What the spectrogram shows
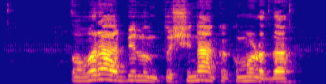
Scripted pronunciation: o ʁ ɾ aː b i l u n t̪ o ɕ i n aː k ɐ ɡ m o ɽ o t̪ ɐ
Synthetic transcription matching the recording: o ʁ ɾ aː b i l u n t̪ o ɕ i n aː k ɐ k m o ɽ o d̪ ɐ

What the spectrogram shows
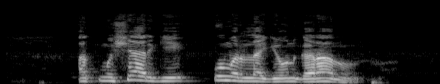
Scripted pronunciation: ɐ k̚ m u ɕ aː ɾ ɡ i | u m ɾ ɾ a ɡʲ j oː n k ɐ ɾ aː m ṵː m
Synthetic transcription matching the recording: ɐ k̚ m u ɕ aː ɾ ɡ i | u m ɾ l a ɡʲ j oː n ɡ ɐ ɾ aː n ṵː n

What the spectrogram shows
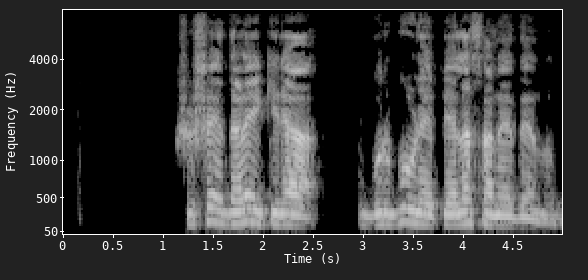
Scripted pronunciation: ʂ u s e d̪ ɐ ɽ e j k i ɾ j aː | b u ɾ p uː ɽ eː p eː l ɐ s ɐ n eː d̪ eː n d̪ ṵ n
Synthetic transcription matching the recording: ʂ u ʂ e d̪ ɐ ɽ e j k i ɾ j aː | b u ɾ b uː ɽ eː p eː l ɐ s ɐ n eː d̪ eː n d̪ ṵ n

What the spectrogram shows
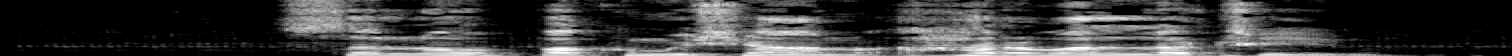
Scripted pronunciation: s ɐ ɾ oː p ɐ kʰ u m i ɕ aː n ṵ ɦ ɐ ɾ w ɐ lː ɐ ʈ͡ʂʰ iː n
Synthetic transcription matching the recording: s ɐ l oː p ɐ kʰ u m i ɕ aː n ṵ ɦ ɐ ɾ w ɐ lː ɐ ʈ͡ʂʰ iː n

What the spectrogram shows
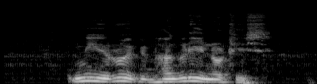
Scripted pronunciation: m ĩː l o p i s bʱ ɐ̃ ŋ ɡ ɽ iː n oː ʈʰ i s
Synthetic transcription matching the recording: m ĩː ɾ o p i bʱ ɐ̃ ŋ ɡ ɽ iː n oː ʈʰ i s

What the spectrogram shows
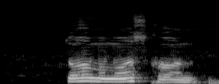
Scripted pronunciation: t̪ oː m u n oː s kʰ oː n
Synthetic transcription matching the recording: t̪ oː m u m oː s kʰ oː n

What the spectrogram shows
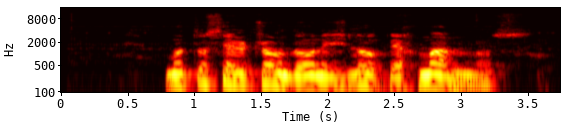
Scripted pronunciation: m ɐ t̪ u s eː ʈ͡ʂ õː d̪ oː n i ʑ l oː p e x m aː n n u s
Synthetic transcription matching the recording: m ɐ t̪ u s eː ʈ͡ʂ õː d̪ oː n i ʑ l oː p e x m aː n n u s

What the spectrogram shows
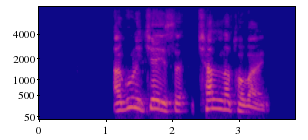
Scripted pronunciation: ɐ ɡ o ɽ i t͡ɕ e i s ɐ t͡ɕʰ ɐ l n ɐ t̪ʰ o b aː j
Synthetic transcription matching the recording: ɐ ɡ u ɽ i t͡ɕ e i s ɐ t͡ɕʰ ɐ l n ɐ t̪ʰ o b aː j

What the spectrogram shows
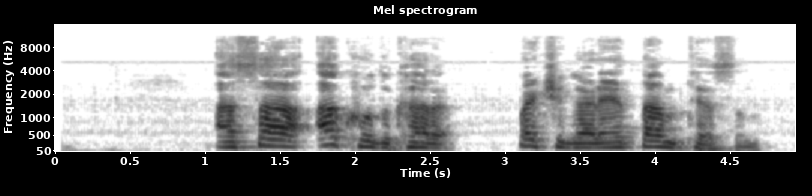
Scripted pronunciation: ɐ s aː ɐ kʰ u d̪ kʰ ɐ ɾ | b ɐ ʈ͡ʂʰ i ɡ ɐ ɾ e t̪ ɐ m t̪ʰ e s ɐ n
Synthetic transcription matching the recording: ɐ s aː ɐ kʰ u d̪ kʰ ɐ ɾ | p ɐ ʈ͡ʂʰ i ɡ ɐ ɽ e t̪ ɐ m t̪ʰ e s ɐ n

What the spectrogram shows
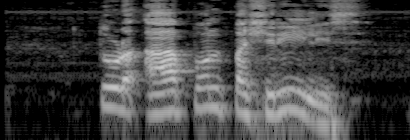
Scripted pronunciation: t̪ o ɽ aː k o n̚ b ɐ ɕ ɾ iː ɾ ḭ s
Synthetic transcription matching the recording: t̪ u ɽ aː p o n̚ p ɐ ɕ ɾ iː l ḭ s

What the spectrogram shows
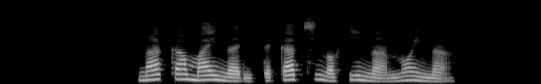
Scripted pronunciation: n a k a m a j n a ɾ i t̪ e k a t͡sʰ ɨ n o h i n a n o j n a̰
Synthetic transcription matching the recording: n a k a m a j n a ɾ i t̪ e k a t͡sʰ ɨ n o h i n a n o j n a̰

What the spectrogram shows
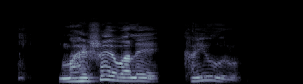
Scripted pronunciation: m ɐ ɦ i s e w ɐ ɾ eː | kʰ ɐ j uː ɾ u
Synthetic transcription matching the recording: m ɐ ɦ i ʂ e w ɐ l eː | kʰ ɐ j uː ɾ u

